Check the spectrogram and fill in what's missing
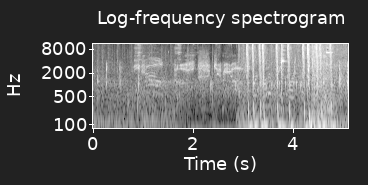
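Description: Rapid automatic gunfire sprays in a Rogue Company match. Dense cracking shots cluster in the second half over continuous game noise, with a player talking throughout.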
